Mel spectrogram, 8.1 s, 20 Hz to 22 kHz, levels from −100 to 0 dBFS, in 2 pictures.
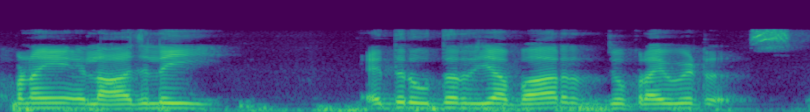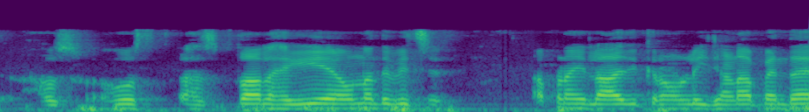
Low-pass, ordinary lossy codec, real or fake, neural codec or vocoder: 7.2 kHz; none; real; none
